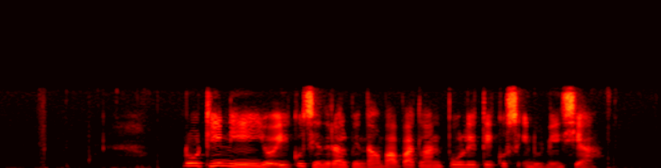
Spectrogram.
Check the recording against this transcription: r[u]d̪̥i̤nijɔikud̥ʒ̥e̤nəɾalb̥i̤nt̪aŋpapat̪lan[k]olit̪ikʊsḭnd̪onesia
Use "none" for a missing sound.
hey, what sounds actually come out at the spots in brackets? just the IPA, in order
u, p

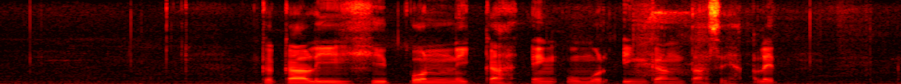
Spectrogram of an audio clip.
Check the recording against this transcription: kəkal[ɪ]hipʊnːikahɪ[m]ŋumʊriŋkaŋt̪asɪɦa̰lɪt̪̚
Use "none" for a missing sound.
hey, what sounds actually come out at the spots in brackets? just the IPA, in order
i, none

